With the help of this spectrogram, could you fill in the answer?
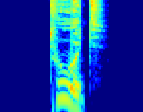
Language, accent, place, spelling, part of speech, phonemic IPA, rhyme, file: German, Germany, Berlin, tut, verb, /tuːt/, -uːt, De-tut.ogg
- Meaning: 1. third-person singular present of tun 2. inflection of tun: second-person plural present 3. inflection of tun: plural imperative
